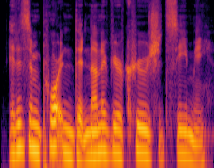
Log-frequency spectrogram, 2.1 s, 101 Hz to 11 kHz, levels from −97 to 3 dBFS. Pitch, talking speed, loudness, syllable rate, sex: 145 Hz, 310 wpm, -18 LUFS, 6.7 syllables/s, male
